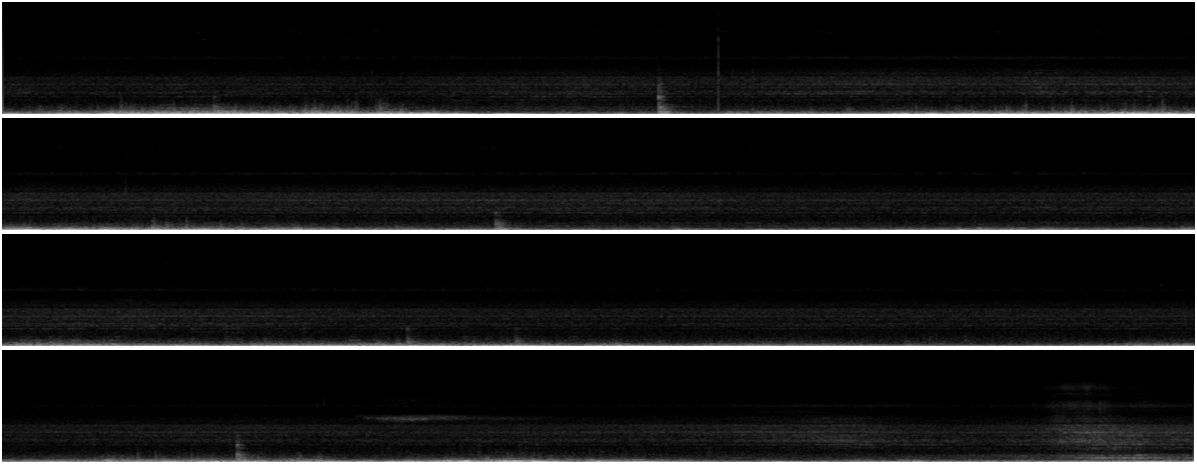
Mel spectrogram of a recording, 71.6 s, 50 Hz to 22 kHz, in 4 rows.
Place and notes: Atkočiškės, Lithuania, abandoned swing
former children house and some abandoned metallic swings from soviet era. I placed contact mics on the chaind holding the chair. absolutelly windless evening. but still - the microphes are immersing us into this silence of the object that is no silent...LOW FREQUENCIES
13 August, 18:30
